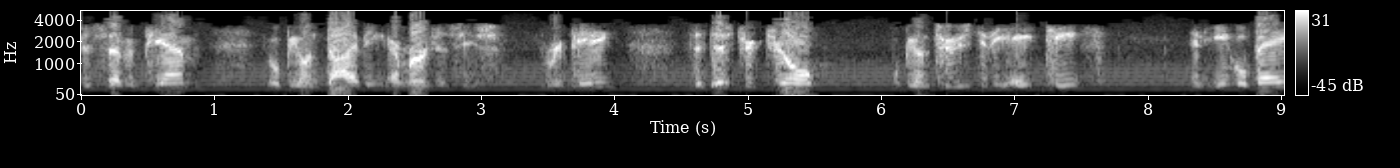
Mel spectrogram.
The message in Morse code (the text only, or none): none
